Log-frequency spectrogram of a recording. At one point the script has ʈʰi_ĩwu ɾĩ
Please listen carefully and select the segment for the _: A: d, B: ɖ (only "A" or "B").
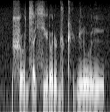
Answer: B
